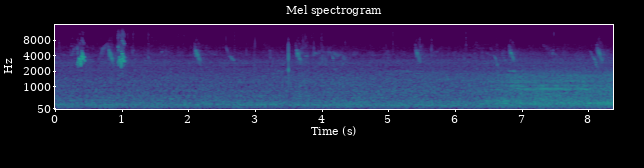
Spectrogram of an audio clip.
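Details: Sparrows arriving for food at a Tenmangu shrine in Japan on 14 October 2022, giving two loud sharp chirps at the start, then scattered softer chirps over a low hum that rises toward the end.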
